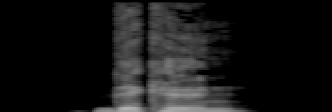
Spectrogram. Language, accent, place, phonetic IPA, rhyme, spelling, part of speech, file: German, Germany, Berlin, [ˈdɛkl̩n], -ɛkl̩n, Deckeln, noun, De-Deckeln.ogg
- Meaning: dative plural of Deckel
